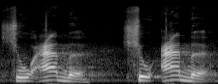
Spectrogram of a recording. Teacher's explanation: Jadi bacanya huruf ba itu memiliki qalqalah memantul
